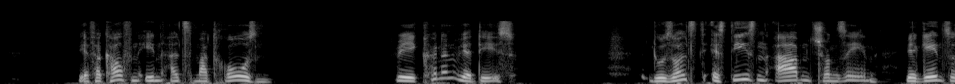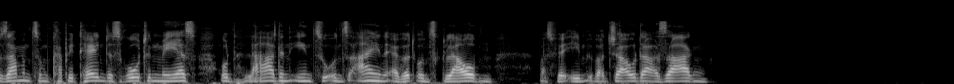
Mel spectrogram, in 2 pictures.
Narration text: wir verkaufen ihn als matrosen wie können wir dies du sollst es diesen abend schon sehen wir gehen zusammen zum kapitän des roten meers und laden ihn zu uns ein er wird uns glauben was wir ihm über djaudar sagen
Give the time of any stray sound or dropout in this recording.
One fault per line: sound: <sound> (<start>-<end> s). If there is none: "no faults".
no faults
